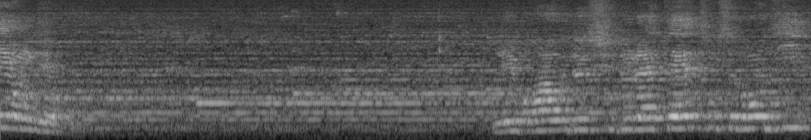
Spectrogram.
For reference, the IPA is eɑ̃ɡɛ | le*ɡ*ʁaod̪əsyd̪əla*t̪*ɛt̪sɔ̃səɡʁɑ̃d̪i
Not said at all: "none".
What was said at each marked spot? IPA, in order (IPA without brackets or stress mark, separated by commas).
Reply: b, t̪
